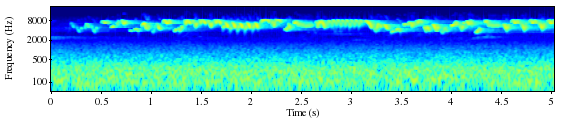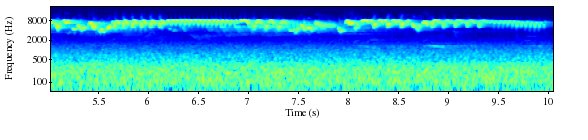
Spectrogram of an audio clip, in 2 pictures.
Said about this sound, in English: This song is from a Pacific wren, and it might be the smallest bird species here, but it packs a mighty song. Pacific wrens creep along the ground and under logs and upturned tree roots like little avian rodents.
